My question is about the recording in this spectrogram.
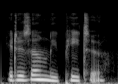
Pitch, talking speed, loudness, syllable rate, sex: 195 Hz, 205 wpm, -14 LUFS, 6.1 syllables/s, female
